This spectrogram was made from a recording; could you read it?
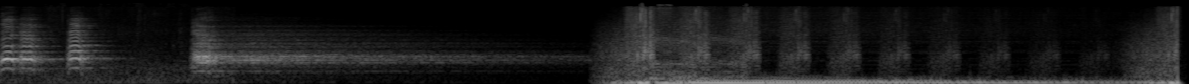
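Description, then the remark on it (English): Chickens clucking: two quick squawks and a long drawn-out call, followed by a busy flock with a steady run of rapid, repeated clucks over a noisy background. “It would definitely help these chickens.”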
